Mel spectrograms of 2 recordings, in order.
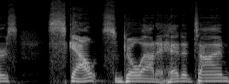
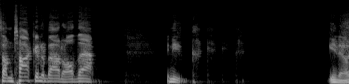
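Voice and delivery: usual speaking voice

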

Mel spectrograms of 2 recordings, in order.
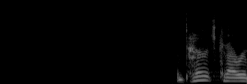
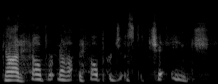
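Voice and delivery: soft, slightly high retold plea; hushed imitation of a desperate prayer; begging prayer; 5 semitones higher, 3 dB quieter than usual. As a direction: plead quietly with God, retelling it. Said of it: "I begged God".

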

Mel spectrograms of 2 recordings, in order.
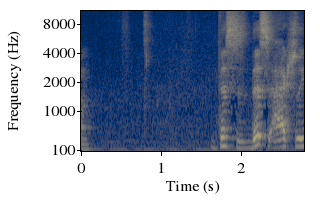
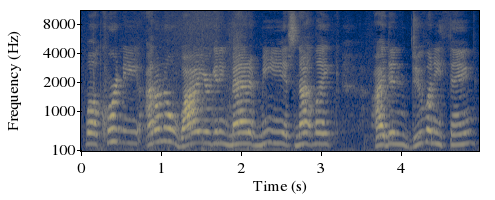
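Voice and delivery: high, louder mock mom voice; mother brushing off her daughter's anger, high and loud; defensive mom; 10 semitones higher, 6 dB louder than usual. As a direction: whine it back as the offended mother. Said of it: "Voices were spot on".

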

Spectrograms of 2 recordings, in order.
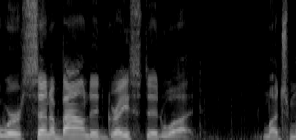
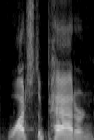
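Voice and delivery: ordinary delivery

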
